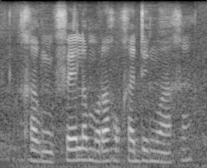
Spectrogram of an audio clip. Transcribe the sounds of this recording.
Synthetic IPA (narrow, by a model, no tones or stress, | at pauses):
χaŋ̩fɛlamʊɾaχʊχadiŋwaːχa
